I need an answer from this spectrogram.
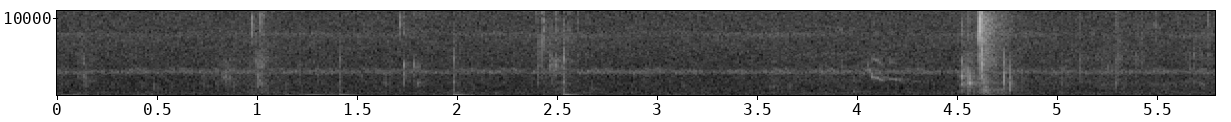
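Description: Quiet mouth sounds of someone chewing a bite of grilled fish: a few soft clicks and smacks, the sharpest about four and a half seconds in, over a faint steady hum.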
